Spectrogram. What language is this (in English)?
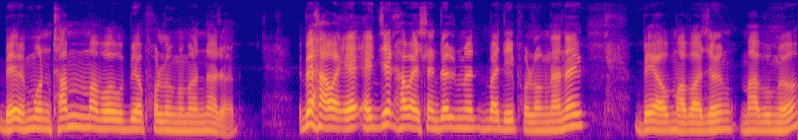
Bodo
